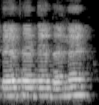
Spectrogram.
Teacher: त थ द ध न, और इनका उच्चारण स्थान हो गया दांत। ये जो दांत दिख रहे हैं ये दांत, ये दांत के कारण इनका उच्चारण स्थान हो गया दंत्य, मतलब दांत का उच्चारण स्थान नाम ध्वनि हो गई दंत्य।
